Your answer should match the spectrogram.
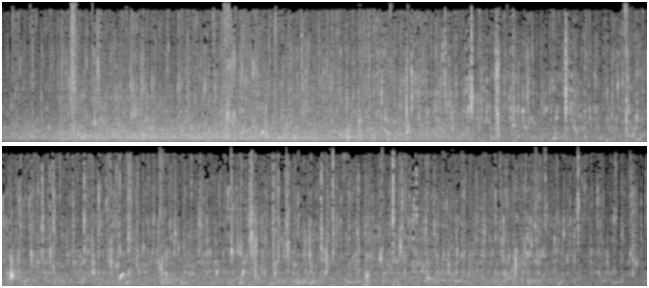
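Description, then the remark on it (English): Water is poured to give someone a drink, pouring steadily and trickling for several seconds in a continuous splashing rush with small bright drips scattered through it, moderately loud, with no voices. “Alright, I'll give you some water.”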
